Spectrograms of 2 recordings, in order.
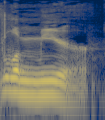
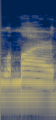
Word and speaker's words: Lemire: bit of Ramadan going on, but it is Lemire. I finally learned how to pronounce it. But anyways, that was that's embarrassing because I did that phone interview with him and I called him Lemire the whole time and he didn't correct me.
